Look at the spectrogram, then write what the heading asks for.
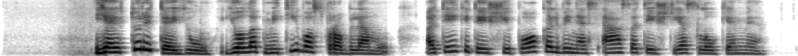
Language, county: Lithuanian, Šiauliai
